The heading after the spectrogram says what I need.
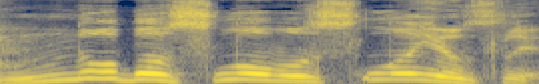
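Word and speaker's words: Новослободская: You got to say it like Novoslobodskaya, and then it sounds just more Russian.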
